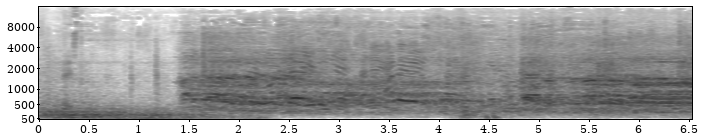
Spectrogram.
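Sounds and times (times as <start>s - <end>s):
low thumps: 0.0s - 2.4s
crowd of fans chanting and cheering outdoors at players boarding a team bus: 1.3s - 6.5s.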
